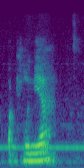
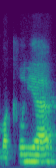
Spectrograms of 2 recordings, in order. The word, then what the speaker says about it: Waconia: Carver Distillery out in, I'm going to say it wrong, it's not the Twin Cities, it's Waconia, Minnesota.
